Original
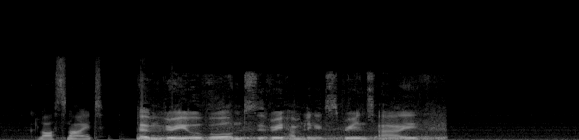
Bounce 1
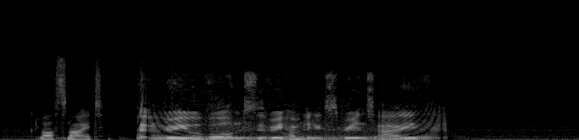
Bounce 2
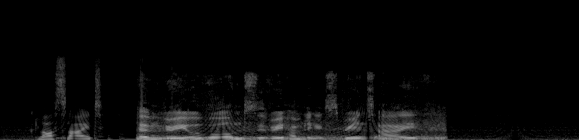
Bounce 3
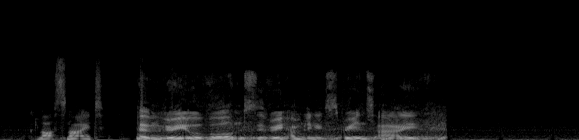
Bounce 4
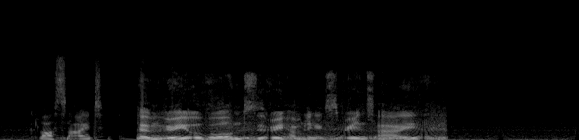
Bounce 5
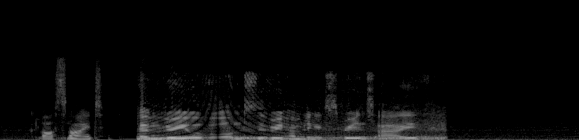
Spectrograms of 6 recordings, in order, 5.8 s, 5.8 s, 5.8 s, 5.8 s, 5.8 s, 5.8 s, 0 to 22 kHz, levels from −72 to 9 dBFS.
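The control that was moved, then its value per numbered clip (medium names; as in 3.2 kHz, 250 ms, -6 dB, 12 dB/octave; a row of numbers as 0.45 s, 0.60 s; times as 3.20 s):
cancelling through-zero flanger, nulls at: 0.34 Hz, 0.68 Hz, 1.9 Hz, 1.3 Hz, 0.23 Hz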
